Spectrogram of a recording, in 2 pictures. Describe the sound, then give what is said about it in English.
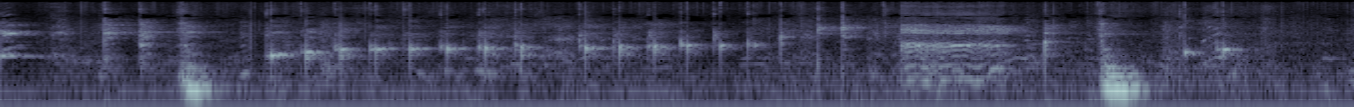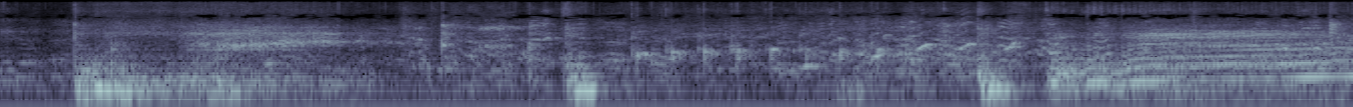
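Race car engines rev and drop in quick stepped bursts as a car coming into a corner downshifts from fifth gear through fourth, third and second to first, loud, with tire squeal and rattling clatter mixed in. “He's coming into the corner. Shifting on fifth gear, fourth, third, second, first, around the corner.”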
